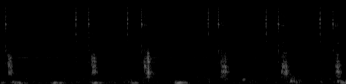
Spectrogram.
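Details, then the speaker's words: Chinese knockoff Delta DLT-180 3D printer, X-axis stepper borrowed from another project (7 V rather than 12 V, lower Vref): jogging 10 it flickers, jitters with sharp irregular clicks and a loud squeak; owner suspects the supplied steppers are miswired. "so here's ten and it just flickers and makes a loud squeak here we go again"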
